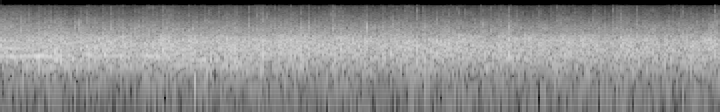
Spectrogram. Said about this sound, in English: But if y'all wouldn't mind just giving him a round of applause for all the hard work he goes through.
